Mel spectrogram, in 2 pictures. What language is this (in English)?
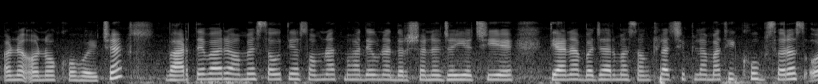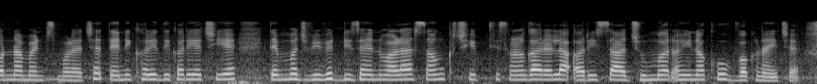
Gujarati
